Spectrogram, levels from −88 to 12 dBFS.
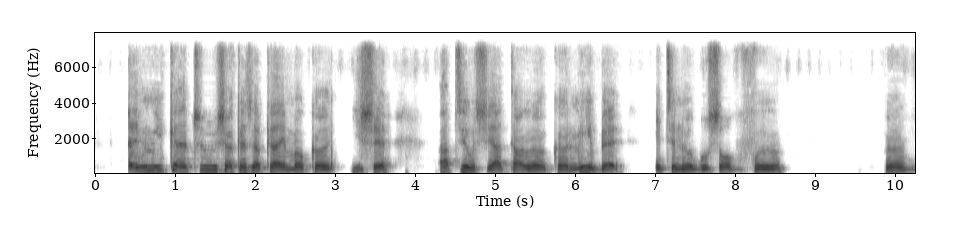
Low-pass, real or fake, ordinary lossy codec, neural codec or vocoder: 7.2 kHz; fake; none; codec, 16 kHz, 1.1 kbps, Voila-Tokenizer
